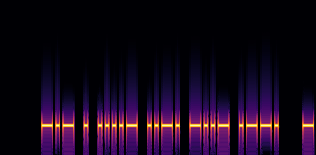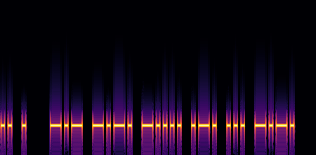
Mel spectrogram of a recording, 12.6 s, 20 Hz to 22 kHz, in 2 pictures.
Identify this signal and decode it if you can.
Morse code, heard as a keyed tone, about 17 wpm, 700 Hz. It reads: KE4FXP DE KC6RSC
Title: USA Callsign DE Callsign - 6 Characters - 17wpm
